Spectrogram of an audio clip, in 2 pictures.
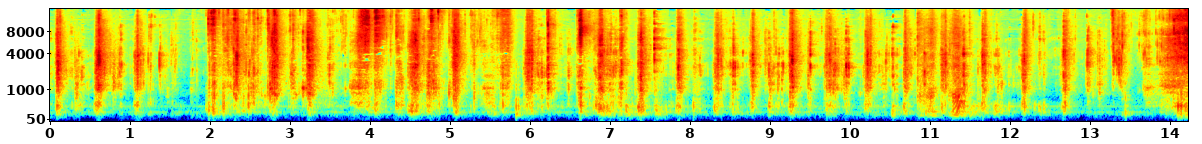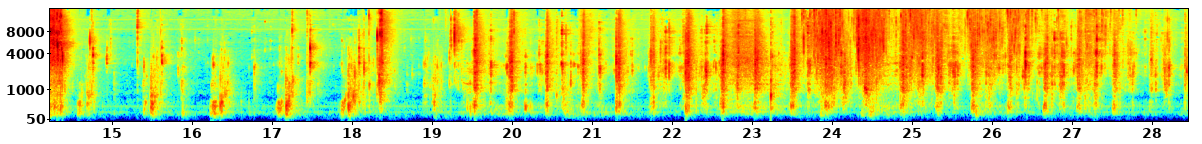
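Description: Close-up mukbang eating sounds: chewing and crunching mouthfuls of spicy bibimbap, a dense run of irregular wet clicks with a few louder bursts.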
